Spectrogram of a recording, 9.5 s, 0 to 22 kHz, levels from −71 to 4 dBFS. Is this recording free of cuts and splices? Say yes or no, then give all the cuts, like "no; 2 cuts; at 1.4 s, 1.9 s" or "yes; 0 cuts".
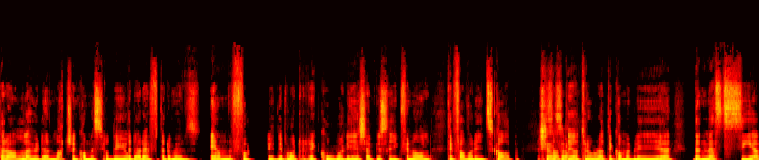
no; 4 cuts; at 1.3 s, 1.6 s, 3.6 s, 5.6 s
